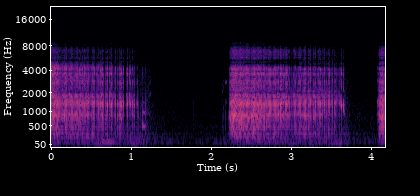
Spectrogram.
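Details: Two long, rough, buzzing rasps from hungry baby kingfishers asking for food, separated by about a second of silence, with a third starting at the end.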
